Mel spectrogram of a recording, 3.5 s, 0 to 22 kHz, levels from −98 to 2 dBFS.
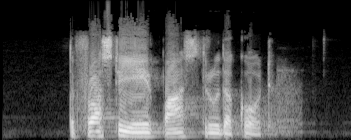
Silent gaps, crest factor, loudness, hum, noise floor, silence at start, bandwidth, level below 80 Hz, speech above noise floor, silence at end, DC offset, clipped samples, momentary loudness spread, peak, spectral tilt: none; 12 dB; -10 LUFS; none; -67 dBFS; 0.7 s; 18.5 kHz; -50 dBFS; 56 dB; 0.65 s; under 0.1%; under 0.1%; 12 LU; 0 dBFS; -3.5 dB/octave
